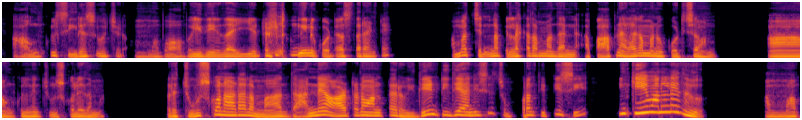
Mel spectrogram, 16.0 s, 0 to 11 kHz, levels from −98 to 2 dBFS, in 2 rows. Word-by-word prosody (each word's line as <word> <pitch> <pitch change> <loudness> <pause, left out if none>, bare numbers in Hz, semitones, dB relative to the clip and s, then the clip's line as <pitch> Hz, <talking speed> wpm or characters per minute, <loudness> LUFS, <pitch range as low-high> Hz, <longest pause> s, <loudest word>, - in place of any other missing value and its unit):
ఆ - - -14
అంకుల్, 120 +10 -8
సీరియస్‌గా 135 +4 -3
వచ్చాడు. 135 - -13
అమ్మ 110 0 -11
బాబోయ్! 115 +4 -4
ఇదేదో 115 0 -2
అయ్యేటట్టు 135 +5 -2
ఉంది. 200 - 0
ఈడ్ని 155 0 +2
కొట్టేస్తారంటే, 130 +5 -4 0.7
"అమ్మ, - - -1
చిన్న 125 +3 -3
పిల్ల 120 +3 -1
కదమ్మా! 145 -2 -1
దాన్ని 115 -2 -2
ఆ - - -6
పాపని, 130 +5 0
ఎలాగమ్మా 145 +2 +1
నువ్వు 130 +1 -3
కొట్టేసావు?" 115 +1 -3 0.7
"ఆహ్, 115 0 +2
అంకుల్ 110 +3 -6
నేను 120 -1 -3
చూసుకోలేదమ్మ" 115 0 -3
అన్నాడు. - - -33 0.6
"ఒరేయ్, 125 0 -2
చూసుకొని 190 - +4
ఆడాలమ్మ! 175 -11 +2 0.3
దాన్నే 160 - +3
ఆడడం, 180 +4 +3
అంటారు. 165 -4 -1
ఇదేంటిది?" 205 - +2
అనేసి 190 +10 -2
శుభ్రం 140 +10 -4
తిట్టేసి, 175 +1 -3 0.4
ఇంకేమి 315 +5 +8
అనలేదు. 370 - +4 0.8
అమ్మ! 115 0 -5
135 Hz, 145 wpm, -25 LUFS, 120-175 Hz, 0.8 s, ఇంకేమి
